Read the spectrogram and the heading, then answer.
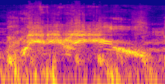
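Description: A loud, rough big cat growl swells into a snarl, its pitch rising and then sliding back down over less than two seconds, with no talking, in a Carolina Panthers pro football promo.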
